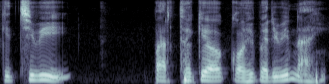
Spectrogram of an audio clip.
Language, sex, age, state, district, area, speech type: Odia, male, 18-30, Odisha, Cuttack, urban, spontaneous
